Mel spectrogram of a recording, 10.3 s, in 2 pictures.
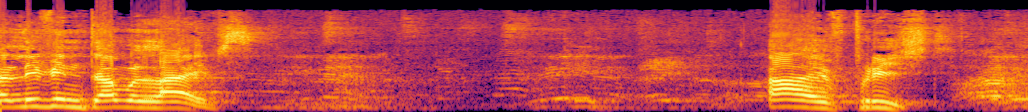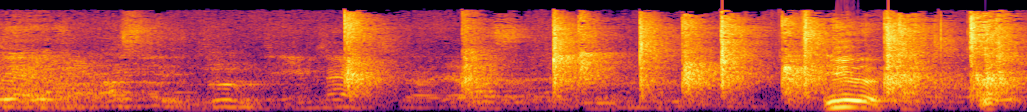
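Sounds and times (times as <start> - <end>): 
speech: 0.0 - 1.3, 3.8 - 5.5, 9.2 - 9.8
audience clapping hands: 6.8 - 10.2.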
